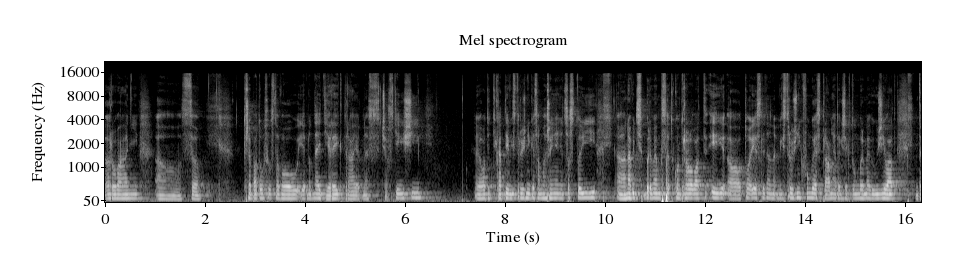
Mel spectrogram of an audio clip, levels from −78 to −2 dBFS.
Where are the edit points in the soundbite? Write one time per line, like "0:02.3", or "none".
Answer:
0:07.4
